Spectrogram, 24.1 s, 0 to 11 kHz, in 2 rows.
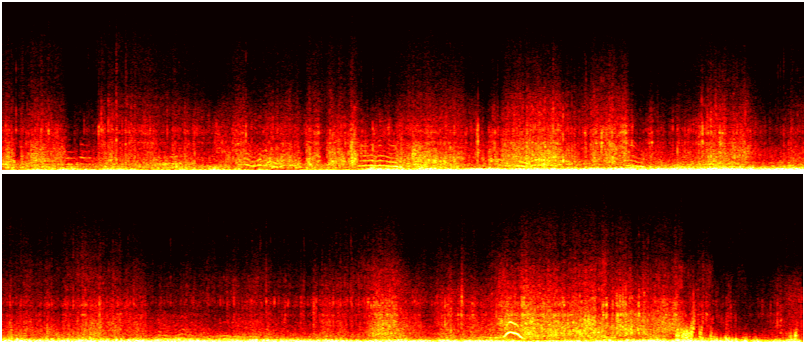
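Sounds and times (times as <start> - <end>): skis scraping over packed snow: 0.0 - 24.0
wind buffeting microphone: 0.0 - 24.0.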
